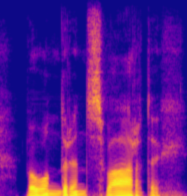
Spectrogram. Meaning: admirable, worthy of admiration, deserving high esteem
- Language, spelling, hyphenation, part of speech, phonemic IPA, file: Dutch, bewonderenswaardig, be‧won‧de‧rens‧waar‧dig, adjective, /bəˌʋɔn.də.rə(n)sˈʋaːr.dəx/, Nl-bewonderenswaardig.ogg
